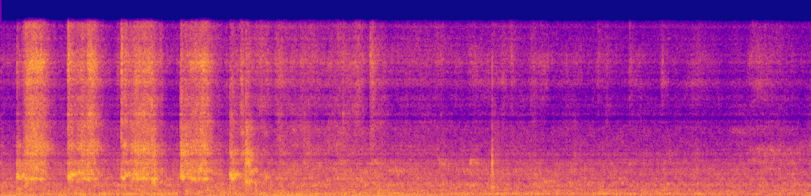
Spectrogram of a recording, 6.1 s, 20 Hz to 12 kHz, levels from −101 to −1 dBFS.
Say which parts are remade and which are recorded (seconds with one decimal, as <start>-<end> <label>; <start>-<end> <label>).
0.0-6.1 remade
